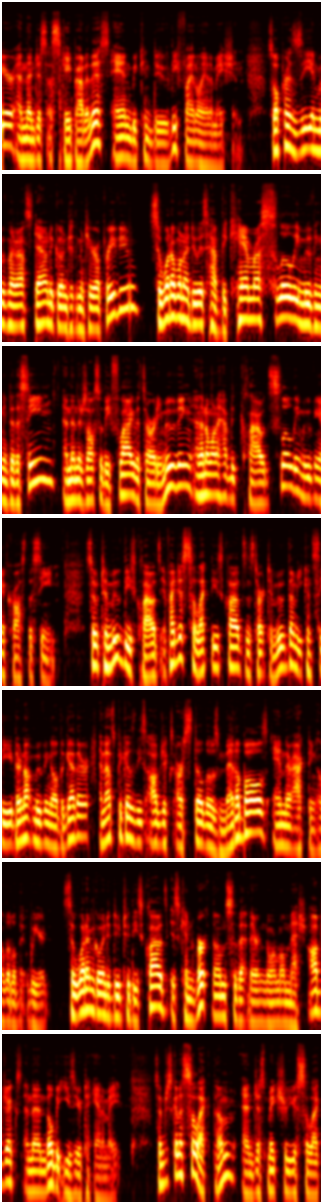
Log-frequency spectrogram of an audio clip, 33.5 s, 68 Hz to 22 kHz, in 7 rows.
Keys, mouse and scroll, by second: 0.0 Escape, 1.7-4.2 shift+middle drag, 4.2 z, 5.0-5.9 scroll down 1, 6.9-8.6 scroll up 1, 8.8 scroll up 1, 9.3 space, 14.3 space, 16.3 right click, 16.8 g, 19.4 scroll down 2, 19.6-24.0 shift+middle drag, 24.0-24.3 scroll down 1, 24.3 scroll up 1, 24.3-30.6 middle drag, 30.6 right click, 31.1-32.1 right drag, 32.1 g, 32.6-33.5 middle drag.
